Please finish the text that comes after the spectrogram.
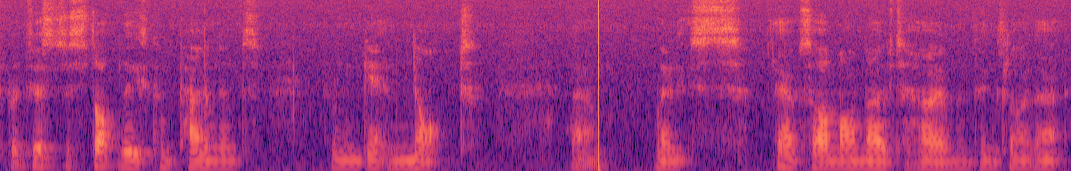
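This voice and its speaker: Creaky-voiced man, halting hands-on demonstration. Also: medium pitch, dark tone, rough recording. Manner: halting, pausing mid-phrase. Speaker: hobbyist showing a homemade radio aerial project. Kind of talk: casual unscripted hands-on demonstration. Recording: faint background noise, amateur camera recording.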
